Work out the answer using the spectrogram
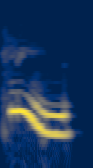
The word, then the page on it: clean: British English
